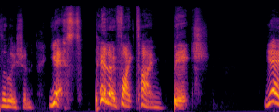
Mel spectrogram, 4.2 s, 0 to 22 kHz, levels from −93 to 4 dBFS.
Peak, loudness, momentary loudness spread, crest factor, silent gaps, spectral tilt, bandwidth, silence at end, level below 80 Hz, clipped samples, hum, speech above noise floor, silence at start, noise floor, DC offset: -4 dBFS; -22 LUFS; 17 LU; 20 dB; none; -3.5 dB/octave; 17.5 kHz; 0 s; -68 dBFS; under 0.1%; none; 65 dB; 0 s; -87 dBFS; under 0.1%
